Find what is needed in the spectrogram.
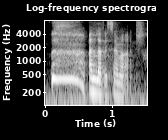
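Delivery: breathless, slow gush of joy; gasp, then gush over it; gasp of delight. Real, not acted. Gasping delight over school trips.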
